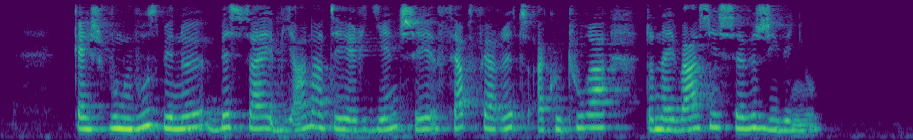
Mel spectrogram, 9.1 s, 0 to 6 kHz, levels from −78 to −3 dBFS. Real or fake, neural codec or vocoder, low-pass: real; none; 5.4 kHz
